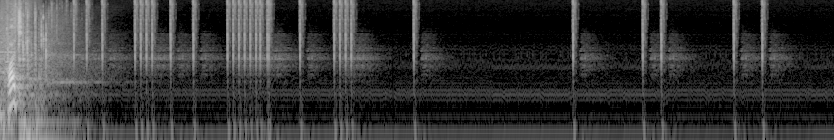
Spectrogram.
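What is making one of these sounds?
Menu selections click softly and rapidly.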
